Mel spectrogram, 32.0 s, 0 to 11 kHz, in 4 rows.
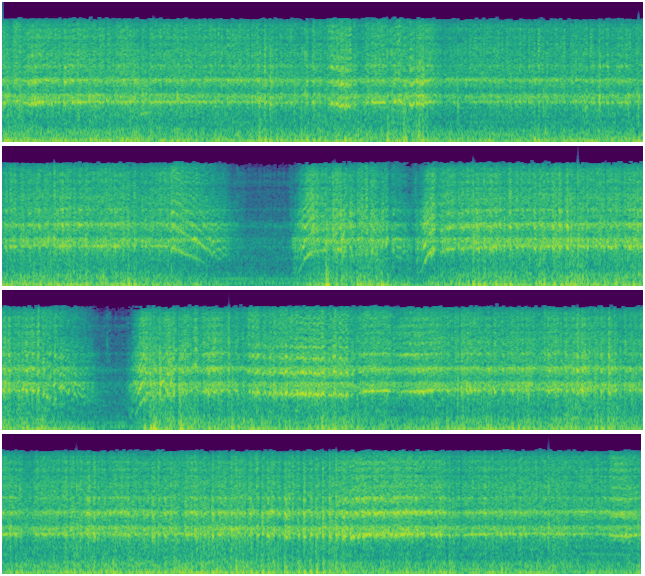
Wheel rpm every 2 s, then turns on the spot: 230, 230, 230, 230, 220, 60, 100, 220, 90, 200, 220, 230, 230, 230, 230, 230.
none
